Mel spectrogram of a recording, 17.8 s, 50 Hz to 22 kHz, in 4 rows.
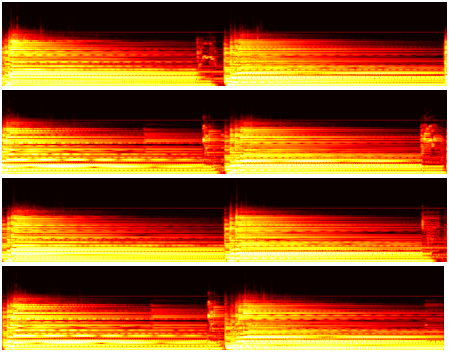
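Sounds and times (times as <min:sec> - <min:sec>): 
lazy ballad music: 0:00.0 - 0:17.7.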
